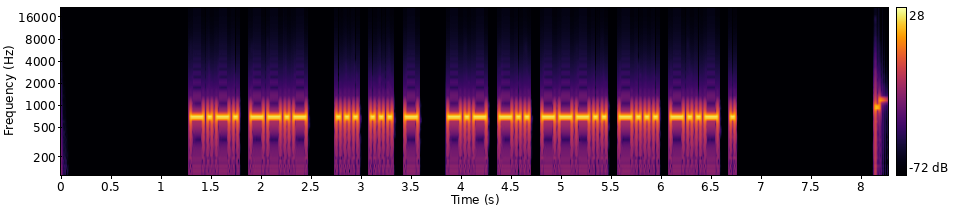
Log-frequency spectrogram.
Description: Morse code, heard as a keyed tone, about 28 wpm, 700 Hz. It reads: CQ SST KD8BXE
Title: K1USN SST QSO Practice - 28wpm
